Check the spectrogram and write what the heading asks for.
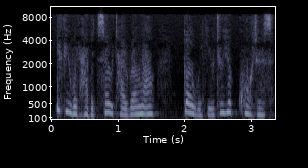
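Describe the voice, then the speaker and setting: Woman narrator doing a sheltered young countess, breathless and pleading, mellow and dry. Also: medium pitch, brisk, breathy edge, dry recording, lightly acted, low-quality recording. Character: young aristocratic maiden, sheltered and flustered.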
